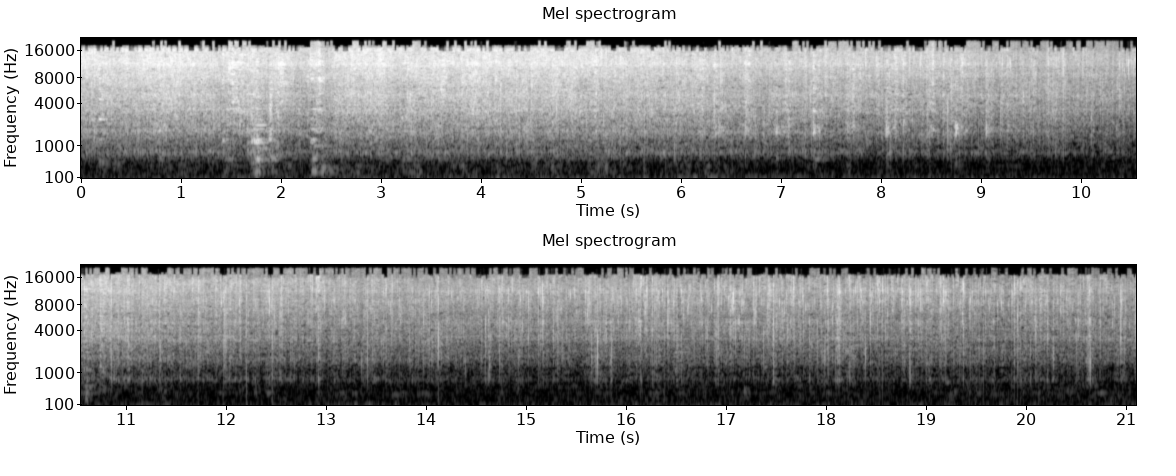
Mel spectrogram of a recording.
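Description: Chopped onion sautéing in hot oil in a pan for a Bengali fish curry, a steady, close sizzle and crackle that holds at an even level throughout, with occasional faint stirring sounds.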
